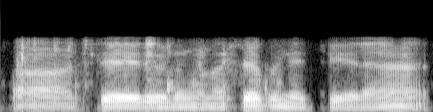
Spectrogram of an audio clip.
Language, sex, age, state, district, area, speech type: Tamil, male, 18-30, Tamil Nadu, Tiruvannamalai, rural, conversation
